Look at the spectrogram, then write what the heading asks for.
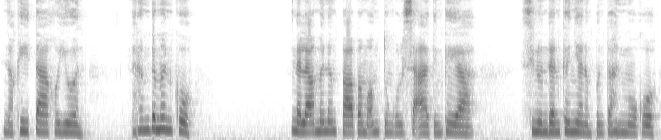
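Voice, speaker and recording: A woman voicing a gentle, remorseful man pleading earnestly with his former girlfriend in a romance audio story. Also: medium pitch, little pitch movement, normal speed, long pauses, close to an everyday voice. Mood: earnest, explaining.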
